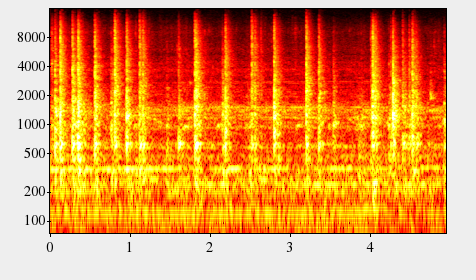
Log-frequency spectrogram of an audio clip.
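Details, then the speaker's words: Omega VSJ843 vertical slow juicer juicing carrots with apple: rapid, irregular crunching as the carrot is ground up, with no binding, stalling or labouring; it is working normally. "You can really hear it grinding up, huh?"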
